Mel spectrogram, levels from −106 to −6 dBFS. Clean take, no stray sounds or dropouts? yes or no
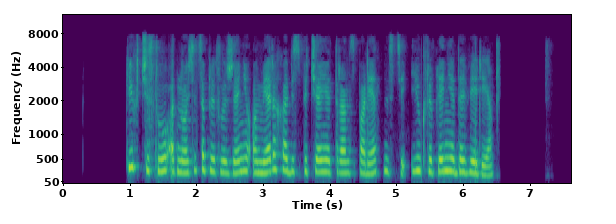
yes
